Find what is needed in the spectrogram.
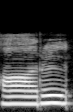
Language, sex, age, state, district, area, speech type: Malayalam, female, 30-45, Kerala, Kozhikode, urban, read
